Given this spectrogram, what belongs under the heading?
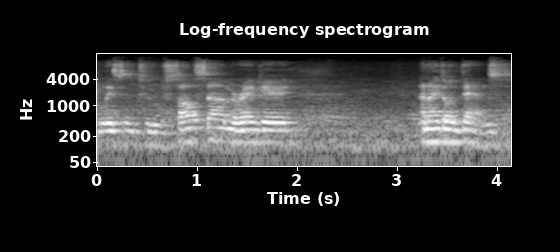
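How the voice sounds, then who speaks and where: With a fairly high pitch and monotone, flat intonation, a man speaks at a moderate pace amid audible room echo and noticeable background noise. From Venezuela. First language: Spanish. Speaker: musician, panel guest. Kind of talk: panel talk.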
